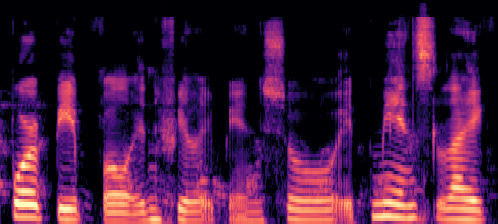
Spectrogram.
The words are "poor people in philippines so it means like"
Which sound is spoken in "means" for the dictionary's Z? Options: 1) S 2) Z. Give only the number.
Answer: 1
